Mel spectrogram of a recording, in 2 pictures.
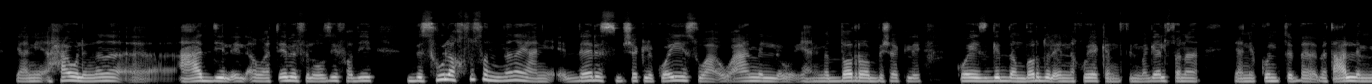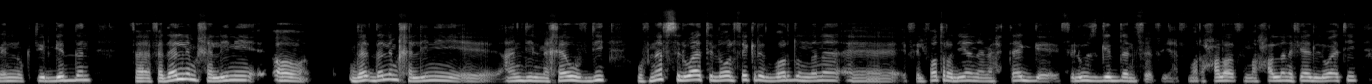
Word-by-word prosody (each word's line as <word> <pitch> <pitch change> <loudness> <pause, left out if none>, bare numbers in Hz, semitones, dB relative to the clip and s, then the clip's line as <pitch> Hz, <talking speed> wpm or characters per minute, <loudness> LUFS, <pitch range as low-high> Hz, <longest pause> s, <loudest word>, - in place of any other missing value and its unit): يعني 150 +1 -6
أحاول 175 0 +2
إن 150 +1 -2
أنا 165 0 0 0.3
آآ - - -17
أعدِّي 155 +3 +3
ال 150 - -1
أو 150 -2 -4
أتقِبِل 170 +3 +3
في 160 - -11
الوظيفة 150 +2 -2
دي 170 +2 0 0.3
بسهولة 165 +8 +3
خصوصًا 230 +3 -2
إن 175 -3 -1
أنا 195 +1 0
يعني 140 -5 -5
دارِس 165 +2 +1
بشكل 155 -1 -2
كويس 170 +3 0
و - - -2
وعامل 150 +1 -2
و - - -7
يعني 145 0 -9
متدرَّب 150 +1 +1
بشكل 150 0 -5 0.3
كويس 155 -1 +3
جدًا 160 0 +3
برضه 160 +1 +3
لإن 145 +2 0
أخويا 155 +2 -1
كان 140 -2 -8
في 140 - -17
المجال، 145 +3 -2
فأنا 150 -2 -5 0.4
يعني 140 +1 -4
كنت 155 -1 -2
ب 145 - -4
باتعلِّم 155 +2 +2
منّه 155 +1 -1
كتير 165 0 -1
جدًا، 185 +5 +3 0.4
ف 155 - -5
فده 150 +4 +3
اللي 245 +3 +8
مخلّيني 195 +1 +2 0.2
آه، 170 -3 +3 0.4
ده 170 +4 +4
ده 185 0 +1
اللي 225 +3 +2
مخلّيني 170 -4 0 0.2
آآ - - -12
عندي 170 +3 0
المخاوف 170 +1 +3
دي 195 +5 +1 0.3
وفي 150 +2 -3
نَفْس 225 0 +2
الوقت 205 +1 +5
اللي 185 0 +2
هو 195 - +5
الفكرة 200 +1 +1
برضه 185 +3 0
إن 170 -1 -1
أنا 180 0 -2
آآ 150 -5 -8
في 145 - -11
الفترة 180 +5 0
دي 170 +3 +1
أنا 160 -3 -4
محتاج 170 +2 -3 0.3
فلوس 170 +2 +1
جدًا 170 -1 +3
ف 150 - -9
في - - -13
يع - - -18
في - - -21
مرحلة 170 +1 -1
في 165 -1 -18
المرحلة 150 +2 -6
اللي 175 +1 +3
أنا 170 - 0
فيها 175 +2 -1
دلوقتي 170 +3 -1
160 Hz, 180 wpm, -23 LUFS, 150-175 Hz, 0.4 s, اللي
